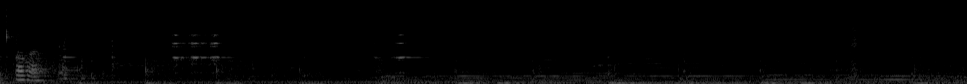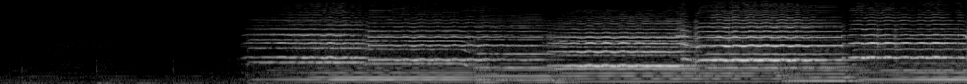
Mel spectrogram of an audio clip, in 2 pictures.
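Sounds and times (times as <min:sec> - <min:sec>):
violin: 0:12.1 - 0:19.3.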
